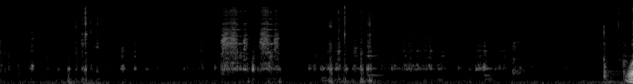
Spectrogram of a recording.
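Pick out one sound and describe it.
Metal parts clink and scrape as a brake caliper is fitted by hand.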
